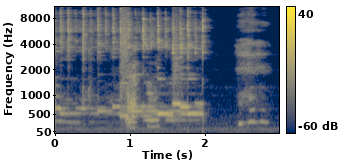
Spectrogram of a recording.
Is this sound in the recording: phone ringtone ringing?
yes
